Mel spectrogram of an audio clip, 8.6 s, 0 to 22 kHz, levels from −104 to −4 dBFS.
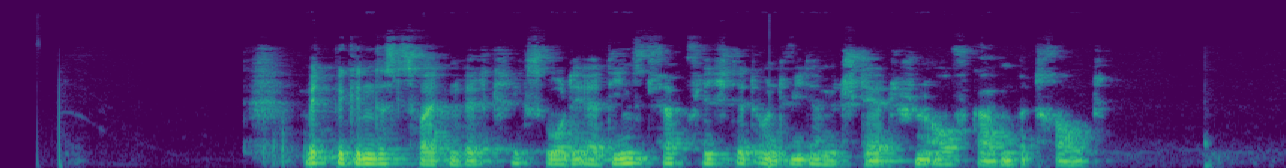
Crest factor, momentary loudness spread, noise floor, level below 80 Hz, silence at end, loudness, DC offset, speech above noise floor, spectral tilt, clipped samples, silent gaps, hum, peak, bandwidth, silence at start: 22 dB; 9 LU; -90 dBFS; -60 dBFS; 0.5 s; -31 LUFS; under 0.1%; 59 dB; -6.5 dB/octave; under 0.1%; none; none; -10 dBFS; 7.8 kHz; 1.7 s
